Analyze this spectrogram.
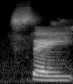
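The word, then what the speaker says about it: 四: they are in cantonese the number four say sounds very similar to say that say and stay therefore this number is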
